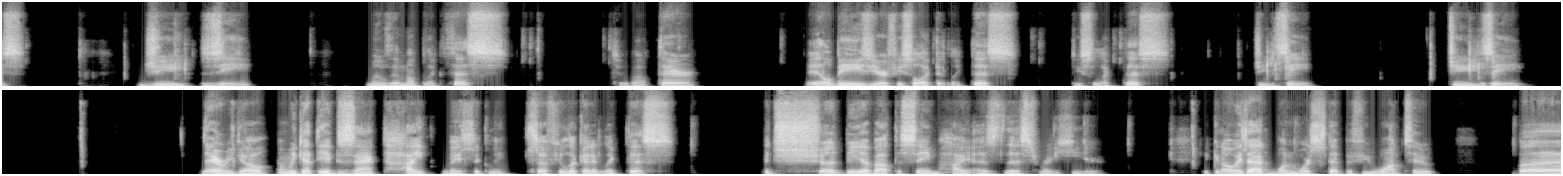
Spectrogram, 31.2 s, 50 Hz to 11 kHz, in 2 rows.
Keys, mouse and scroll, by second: 0.1 shift+click, 1.2 g, 5.5 g, 6.6 click, 7.7 click, 10.2 shift+click, 11.1 shift+click, 12.3 g, 13.6 shift+click, 14.2 g, 16.7 shift+click, 16.9-24.0 middle drag, 25.9-26.4 scroll down 2, 26.4 middle click, 27.0-27.5 scroll up 2, 27.5-29.2 shift+middle drag, 29.2-29.5 scroll down 3, 29.5-30.9 shift+middle drag, 30.9-31.1 scroll up 2.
